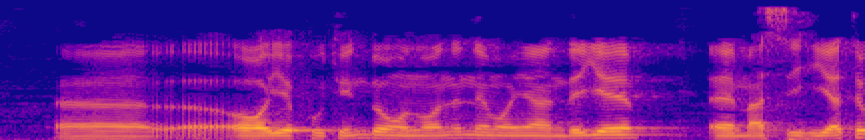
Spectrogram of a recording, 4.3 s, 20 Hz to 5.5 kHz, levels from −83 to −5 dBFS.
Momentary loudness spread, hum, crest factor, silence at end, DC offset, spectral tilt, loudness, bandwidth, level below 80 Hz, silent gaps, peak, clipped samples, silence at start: 7 LU; none; 18 dB; 0 s; under 0.1%; -6.5 dB/octave; -27 LUFS; 5.4 kHz; -52 dBFS; none; -10 dBFS; under 0.1%; 0.25 s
